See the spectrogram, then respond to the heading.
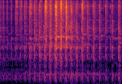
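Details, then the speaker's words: Porsche Cayman/Boxster at idle makes fast, light, even ticking like a card flicking bike spokes, from debris touching the intake fan; the fix is free and easy. "hitting a bike wheel it's just ever so gently and it sounds like it's hitting some type of fan or wheel well that is kind of exactly what it is"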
